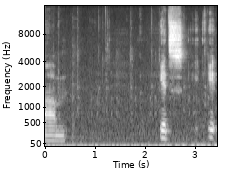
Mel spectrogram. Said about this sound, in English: The ticking or clicking or ticking noise is getting very loud now. It's sort of a dull roar of clicking.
